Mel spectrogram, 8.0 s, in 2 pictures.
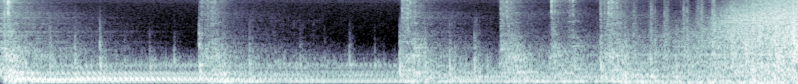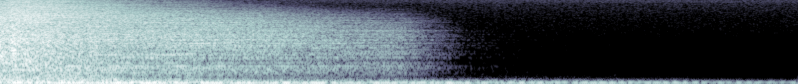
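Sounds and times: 
action music intro at 120 bpm: 0:00.0 - 0:07.4.

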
